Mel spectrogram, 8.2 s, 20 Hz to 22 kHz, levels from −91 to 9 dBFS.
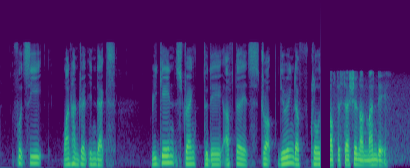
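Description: At 6.39 s the speech drops out for 200 ms. From there to the end, the sound turns dull and boxy. Nothing above 3.8 kHz remains. The level shifts by about 5 dB. A new noise floor sits well below the voice. The input likely switched to a poorer device.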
